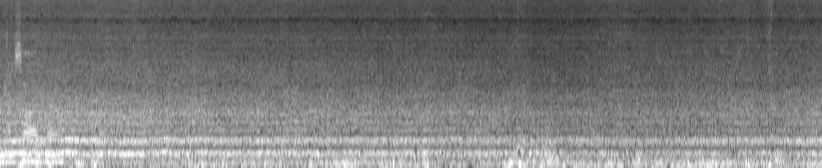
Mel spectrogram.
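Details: Swarming honey bees leaving a hive in a garden in the early afternoon, after a week of cold and damp: a continuous deep hum of many bees, with a short tonal sound at the very start.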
